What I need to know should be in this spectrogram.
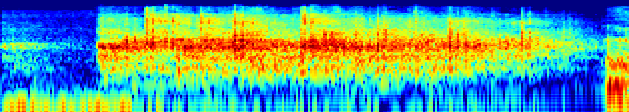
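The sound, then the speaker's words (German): An audience claps after a political speech by Steinmeier. The applause breaks out abruptly just after a quiet start, holds as a dense, fairly loud wash of clapping, then cuts off near the end. “Oh, das Klatschen hat mich gerade aufgeweckt.”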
